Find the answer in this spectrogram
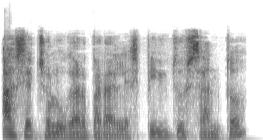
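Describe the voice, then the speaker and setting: A man narrating a devotional audiobook in an even, measured reading style. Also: fairly low pitch, breathy edge, no echo. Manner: even, measured reading that voices punctuation aloud.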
